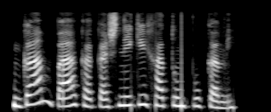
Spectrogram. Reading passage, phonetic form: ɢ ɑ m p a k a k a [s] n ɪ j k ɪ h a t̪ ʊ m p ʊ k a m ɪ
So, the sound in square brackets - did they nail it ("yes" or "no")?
no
